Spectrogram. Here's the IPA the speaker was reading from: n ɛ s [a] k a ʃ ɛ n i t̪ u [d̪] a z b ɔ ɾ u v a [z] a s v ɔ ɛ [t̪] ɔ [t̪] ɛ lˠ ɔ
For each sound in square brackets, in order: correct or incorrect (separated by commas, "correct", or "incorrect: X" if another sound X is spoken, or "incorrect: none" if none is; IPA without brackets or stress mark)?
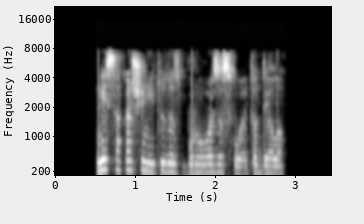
correct, correct, correct, correct, incorrect: d̪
